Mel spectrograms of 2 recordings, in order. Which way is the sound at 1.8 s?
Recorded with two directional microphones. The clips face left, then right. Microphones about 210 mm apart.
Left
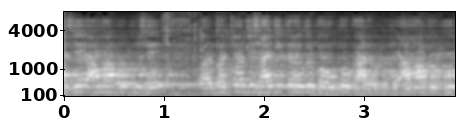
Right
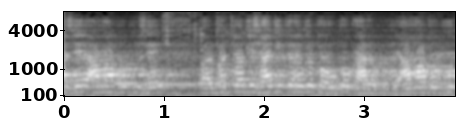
35° left (ahead or behind).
